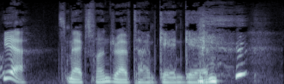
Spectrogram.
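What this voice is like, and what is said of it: Smoky, sexy voice. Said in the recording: “Can you do it like in an even smokier, sexier voice? ... that's as smoky and sexy as my voice gets”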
